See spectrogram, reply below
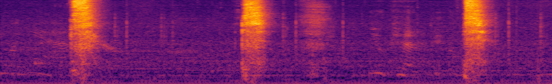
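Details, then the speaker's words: Three sharp, explosive sneezes in about four seconds with quiet room noise between them; the person sneezes repeatedly. "I kind of have to sneeze again."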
